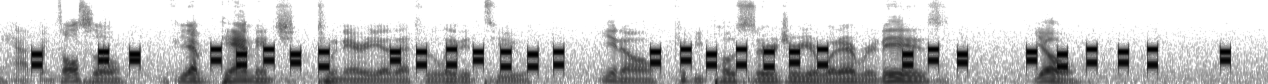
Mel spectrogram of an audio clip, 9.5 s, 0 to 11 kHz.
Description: DTMF, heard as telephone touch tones, dialled by hand, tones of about 80 ms, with speech in English. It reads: 4 0* #4#72 0560215 8#46286 4#7 01986 0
